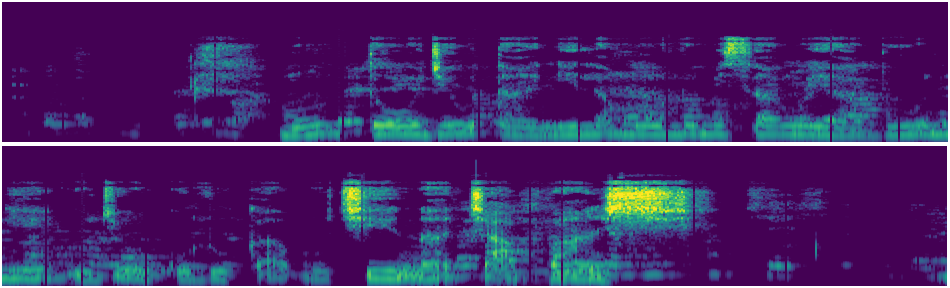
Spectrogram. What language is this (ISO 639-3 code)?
lua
